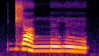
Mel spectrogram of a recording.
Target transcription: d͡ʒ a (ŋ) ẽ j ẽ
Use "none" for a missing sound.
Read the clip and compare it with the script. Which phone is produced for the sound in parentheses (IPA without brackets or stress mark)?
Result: nː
